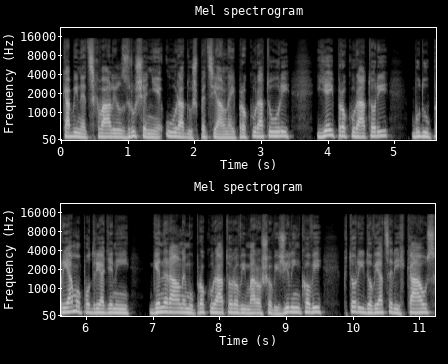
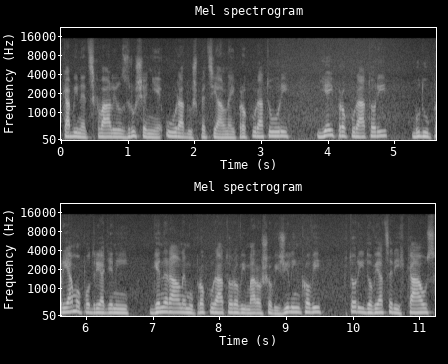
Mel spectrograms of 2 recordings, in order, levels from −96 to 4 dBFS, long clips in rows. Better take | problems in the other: first | hiss; noticeable; throughout; 20 dB below the speech

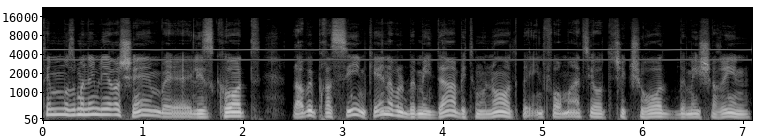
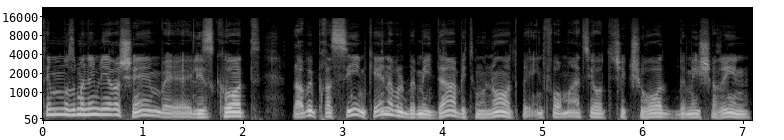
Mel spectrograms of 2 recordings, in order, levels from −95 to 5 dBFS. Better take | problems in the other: second | high-pitched whine; noticeable; throughout; 4.5 kHz, 15 dB below the speech

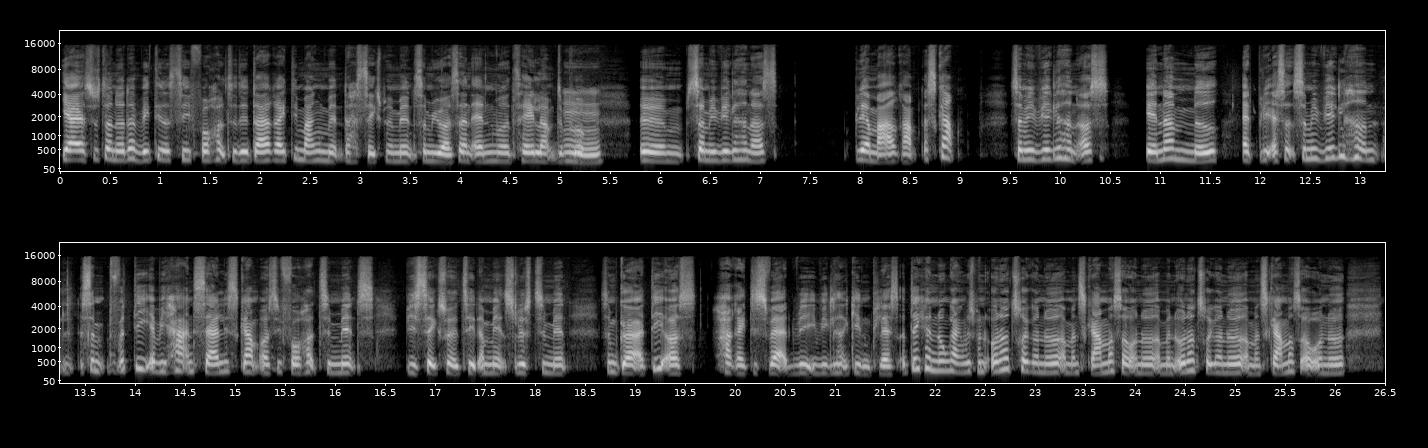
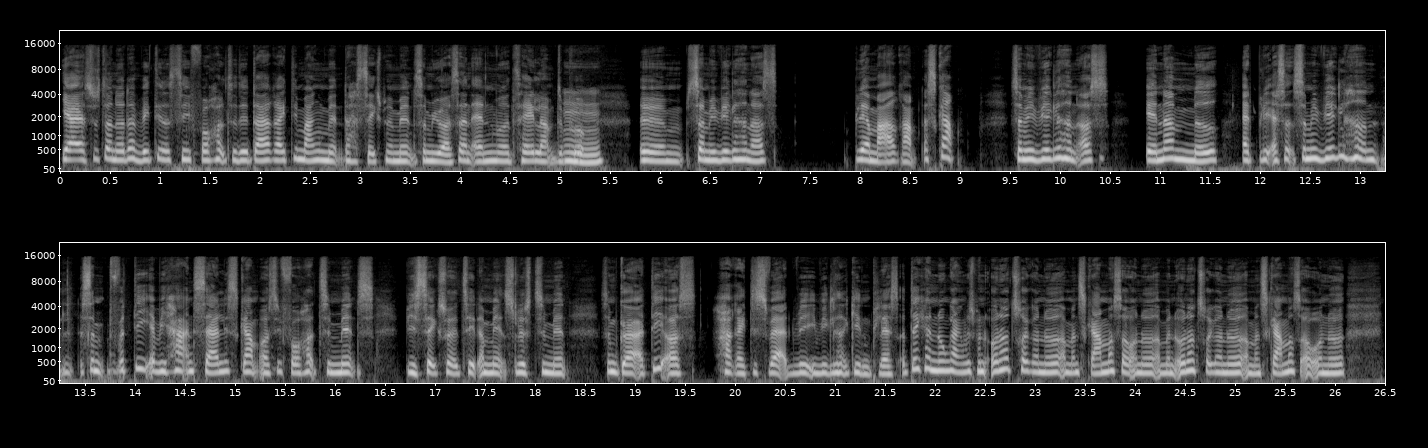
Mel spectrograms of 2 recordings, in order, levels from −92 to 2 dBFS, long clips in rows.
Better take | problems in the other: second | thin; very; fading below 350 Hz

